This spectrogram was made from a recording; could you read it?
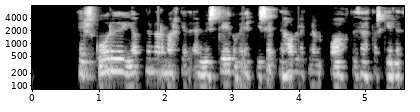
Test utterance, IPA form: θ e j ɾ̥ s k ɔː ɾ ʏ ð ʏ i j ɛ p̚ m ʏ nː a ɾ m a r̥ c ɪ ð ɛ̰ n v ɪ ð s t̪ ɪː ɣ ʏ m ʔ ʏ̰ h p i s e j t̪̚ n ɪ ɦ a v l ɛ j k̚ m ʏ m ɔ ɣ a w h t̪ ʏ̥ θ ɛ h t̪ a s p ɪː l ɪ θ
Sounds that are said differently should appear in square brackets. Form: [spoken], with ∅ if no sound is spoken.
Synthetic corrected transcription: θ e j ɾ̥ s k ɔː ɾ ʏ ð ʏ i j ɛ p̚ [n] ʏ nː a ɾ m a r̥ c ɪ ð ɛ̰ n v ɪ ð s t̪ ɪː ɣ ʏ m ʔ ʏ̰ h p i s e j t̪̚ n ɪ ɦ a v l ɛ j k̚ [n] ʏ m ɔ ɣ a w h t̪ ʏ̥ θ ɛ h t̪ a s [c] ɪː l ɪ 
